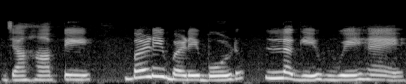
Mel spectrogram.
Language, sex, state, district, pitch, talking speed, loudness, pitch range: Hindi, female, Bihar, Kaimur, 215 Hz, 120 wpm, -11 LUFS, 205-250 Hz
